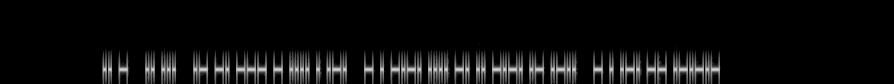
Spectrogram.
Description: Morse code, heard as a keyed tone, about 44 wpm, 700 Hz. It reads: IT IS ANOTHER TECHNICAL TERM.
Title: Sentences from Top 1100 Words 45wpm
